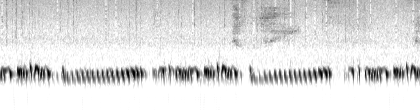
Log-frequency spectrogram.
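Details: Black grouse at a lek in Cairngorm National Park at dawn: loud, continuous rolling bubbling with regular pulsed stretches and brief pauses, plus a short breathy hiss partway through.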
